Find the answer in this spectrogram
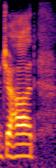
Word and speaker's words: Zahard: another reason why i kind of keep saying zohar mostly just because i prefer it over jihad but also because cu himself has spelled it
